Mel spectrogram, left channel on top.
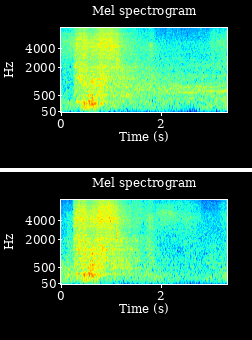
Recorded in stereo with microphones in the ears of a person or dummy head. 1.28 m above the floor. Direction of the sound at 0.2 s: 30° right (ahead or behind).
